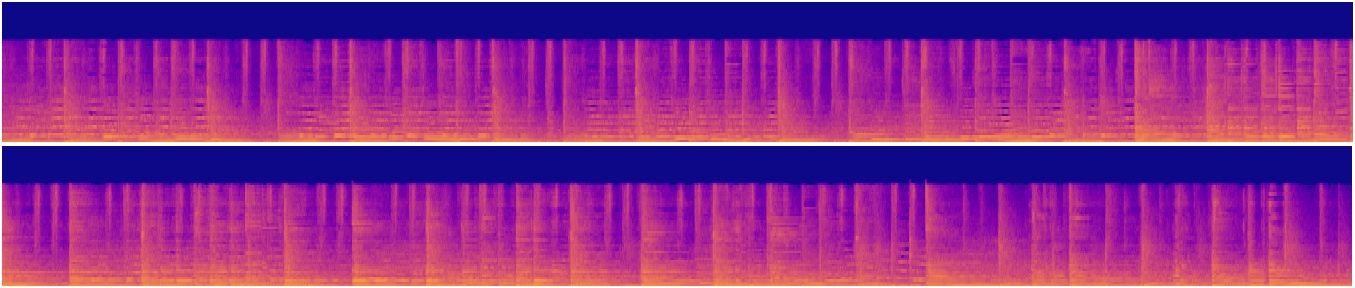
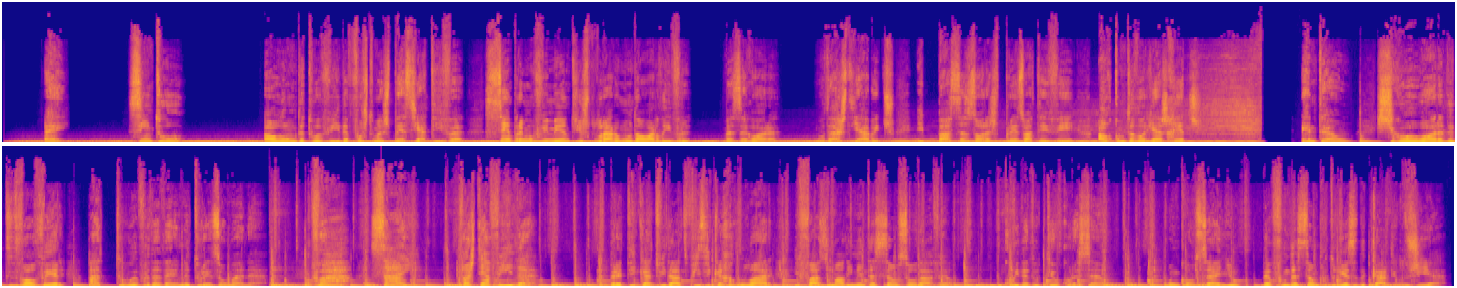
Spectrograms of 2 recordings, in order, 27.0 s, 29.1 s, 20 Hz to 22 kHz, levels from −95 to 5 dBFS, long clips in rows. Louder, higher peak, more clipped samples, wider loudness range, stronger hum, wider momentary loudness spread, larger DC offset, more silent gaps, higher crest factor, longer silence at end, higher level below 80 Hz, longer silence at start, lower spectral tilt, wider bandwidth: second, -24 LUFS vs -15 LUFS; second, -6 dBFS vs 0 dBFS; neither; about the same, 3 LU vs 2 LU; neither; about the same, 5 LU vs 7 LU; neither; second, none vs 12.68-12.90 s; about the same, 18 dB vs 14 dB; about the same, 0 s vs 0.1 s; second, -34 dBFS vs -28 dBFS; about the same, 0 s vs 0.05 s; about the same, -5 dB/octave vs -5 dB/octave; second, 16 kHz vs over 20 kHz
